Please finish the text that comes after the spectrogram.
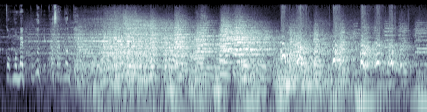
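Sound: dog barking and whimpering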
